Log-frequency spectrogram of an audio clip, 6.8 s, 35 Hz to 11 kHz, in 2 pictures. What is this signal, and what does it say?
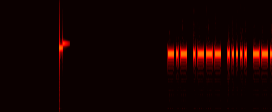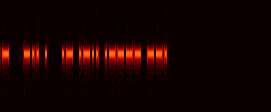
Morse code, heard as a keyed tone, about 41 wpm, 700 Hz. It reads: KJ5Q DE AL1G
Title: USA Callsign DE Callsign - 4 Characters - 45wpm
